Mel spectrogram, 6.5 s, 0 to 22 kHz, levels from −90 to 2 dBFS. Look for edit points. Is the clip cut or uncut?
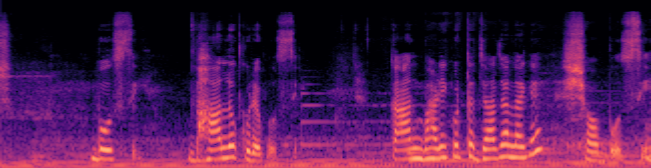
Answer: uncut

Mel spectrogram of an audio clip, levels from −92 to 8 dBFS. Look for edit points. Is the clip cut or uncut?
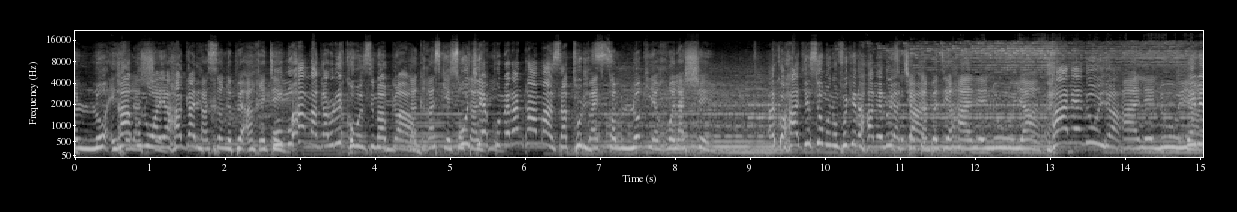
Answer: uncut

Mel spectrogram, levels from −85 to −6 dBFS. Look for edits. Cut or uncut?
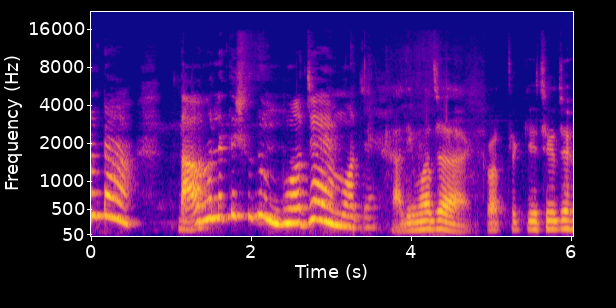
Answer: uncut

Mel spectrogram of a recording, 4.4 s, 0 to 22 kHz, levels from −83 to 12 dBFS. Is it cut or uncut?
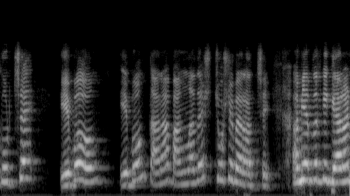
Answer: cut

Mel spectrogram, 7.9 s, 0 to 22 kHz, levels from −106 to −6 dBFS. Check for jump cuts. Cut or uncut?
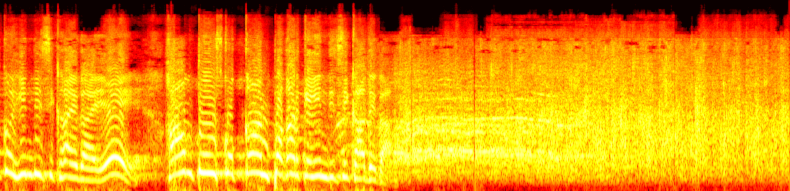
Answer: uncut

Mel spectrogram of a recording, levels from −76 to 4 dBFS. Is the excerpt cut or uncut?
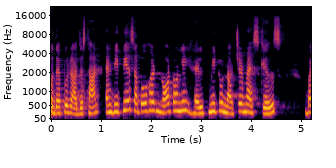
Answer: cut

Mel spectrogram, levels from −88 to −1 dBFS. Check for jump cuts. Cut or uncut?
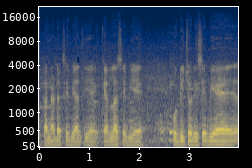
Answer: uncut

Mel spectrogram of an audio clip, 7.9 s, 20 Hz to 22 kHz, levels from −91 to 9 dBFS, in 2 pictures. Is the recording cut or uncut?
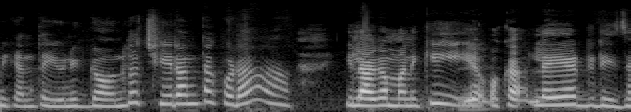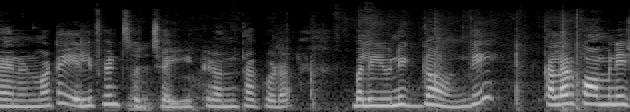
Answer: uncut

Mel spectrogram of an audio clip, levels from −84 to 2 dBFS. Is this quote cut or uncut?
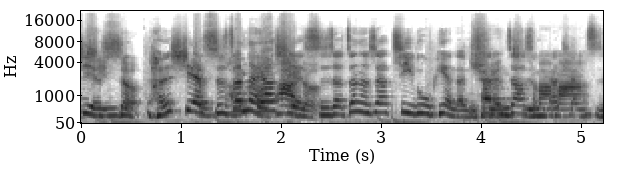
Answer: uncut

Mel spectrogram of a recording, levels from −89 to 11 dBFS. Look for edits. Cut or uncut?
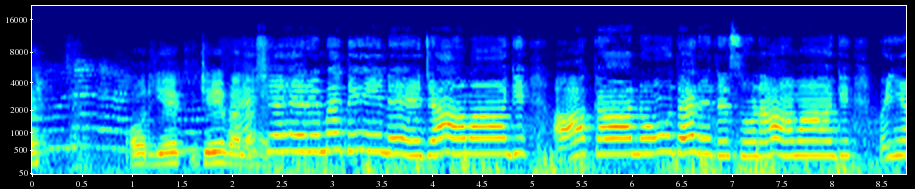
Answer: cut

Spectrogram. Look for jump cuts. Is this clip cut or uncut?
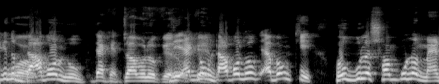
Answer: uncut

